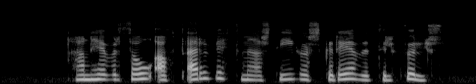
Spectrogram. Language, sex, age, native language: Icelandic, female, 20-29, Icelandic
